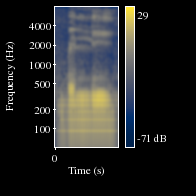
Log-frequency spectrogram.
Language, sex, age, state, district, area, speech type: Sindhi, male, 18-30, Madhya Pradesh, Katni, urban, read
